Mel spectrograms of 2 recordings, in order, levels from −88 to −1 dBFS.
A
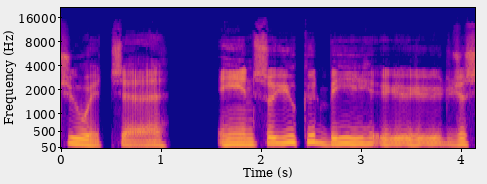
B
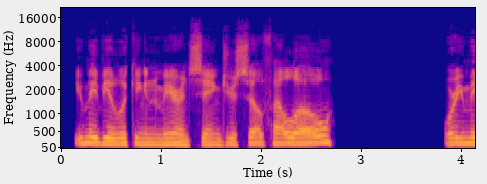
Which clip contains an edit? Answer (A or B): A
